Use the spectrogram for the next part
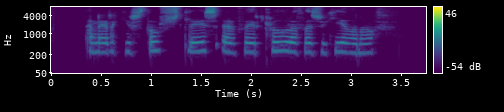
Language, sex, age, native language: Icelandic, female, 20-29, Icelandic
